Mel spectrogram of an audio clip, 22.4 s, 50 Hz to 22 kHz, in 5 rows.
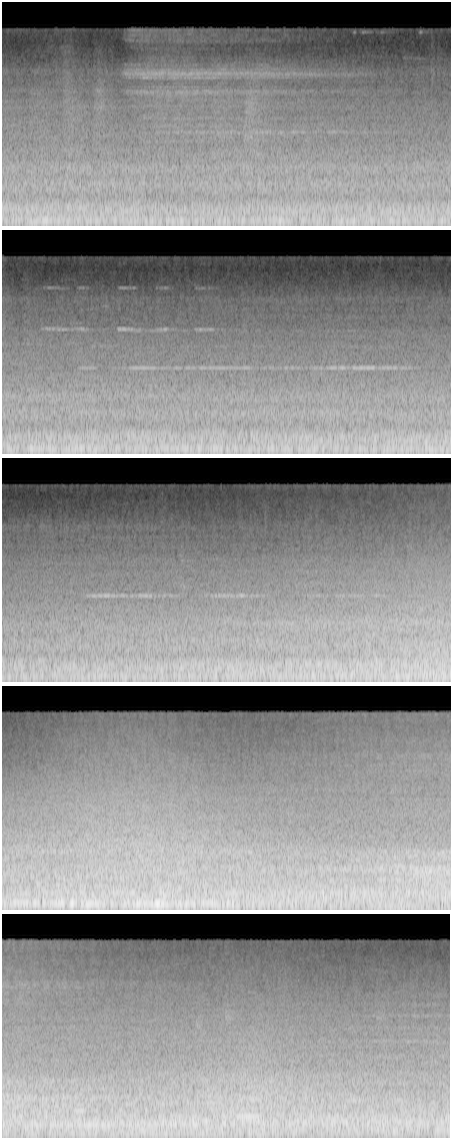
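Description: JR 115-series electric train pulling out of the station: a steady low hum at first, then motor and wheel noise building from about halfway through as it accelerates toward and past, loudest in the second half.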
